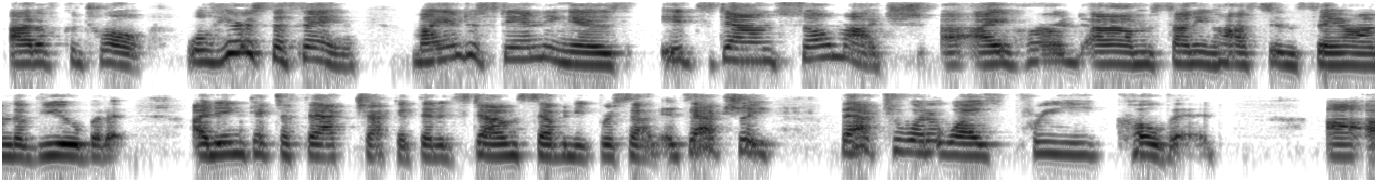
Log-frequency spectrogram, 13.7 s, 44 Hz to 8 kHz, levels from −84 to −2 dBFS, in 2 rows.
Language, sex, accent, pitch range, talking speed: English, female, American, 185-225 Hz, 195 wpm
